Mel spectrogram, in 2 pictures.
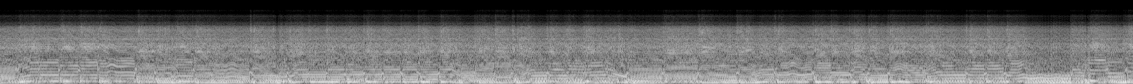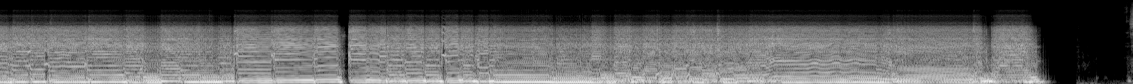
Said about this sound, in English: And we have a brown sugar, which is a distortion pedal if I'm correct.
